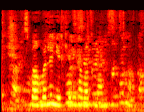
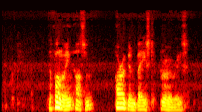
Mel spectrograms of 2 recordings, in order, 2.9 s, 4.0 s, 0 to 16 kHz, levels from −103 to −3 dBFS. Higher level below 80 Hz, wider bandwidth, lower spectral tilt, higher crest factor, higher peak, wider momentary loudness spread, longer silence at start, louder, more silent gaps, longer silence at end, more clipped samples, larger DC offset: second, -56 dBFS vs -50 dBFS; first, 11.5 kHz vs 7 kHz; second, -4.5 dB/octave vs -10 dB/octave; about the same, 16 dB vs 20 dB; second, -10 dBFS vs -4 dBFS; second, 12 LU vs 18 LU; second, 0.05 s vs 1 s; about the same, -25 LUFS vs -23 LUFS; neither; second, 0 s vs 0.4 s; neither; neither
